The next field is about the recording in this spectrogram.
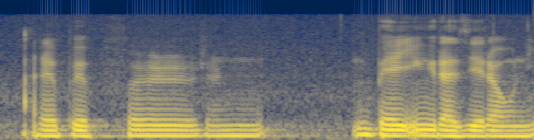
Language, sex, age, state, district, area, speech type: Bodo, male, 18-30, Assam, Kokrajhar, rural, spontaneous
